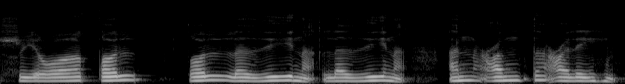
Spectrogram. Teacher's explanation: سواد کو موٹی آواز میں، را کو موٹی آواز میں، تو کو موٹی آواز میں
